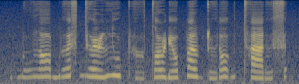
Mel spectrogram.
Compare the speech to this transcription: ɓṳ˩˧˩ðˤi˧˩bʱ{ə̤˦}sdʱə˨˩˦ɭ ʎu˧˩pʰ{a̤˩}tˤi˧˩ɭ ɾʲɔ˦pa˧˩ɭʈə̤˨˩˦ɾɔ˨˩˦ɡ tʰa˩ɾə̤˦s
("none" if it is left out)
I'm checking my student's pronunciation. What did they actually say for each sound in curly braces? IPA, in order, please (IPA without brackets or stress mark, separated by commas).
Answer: ə˦, a̤˩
